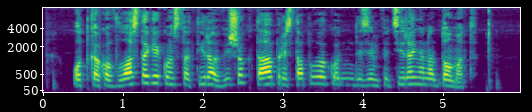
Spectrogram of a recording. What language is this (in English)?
Macedonian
